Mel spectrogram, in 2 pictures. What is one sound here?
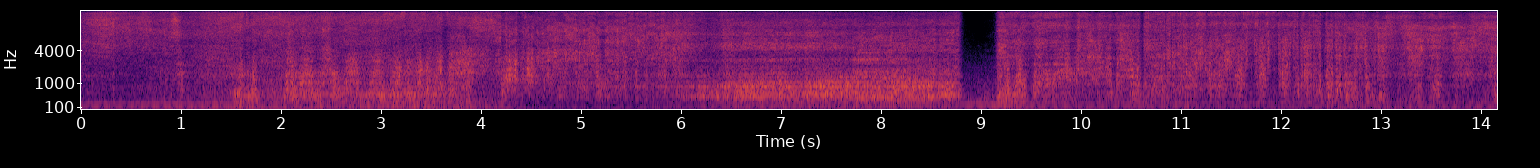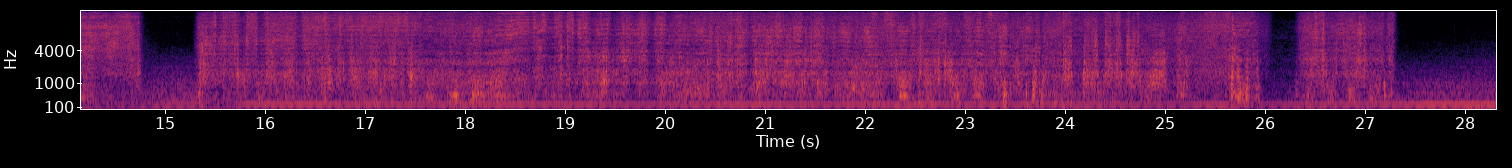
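A pressure washer sprays water with a loud, steady hiss.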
